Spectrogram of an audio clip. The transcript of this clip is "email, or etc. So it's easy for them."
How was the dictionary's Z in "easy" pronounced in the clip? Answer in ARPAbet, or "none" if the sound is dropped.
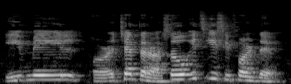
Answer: S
